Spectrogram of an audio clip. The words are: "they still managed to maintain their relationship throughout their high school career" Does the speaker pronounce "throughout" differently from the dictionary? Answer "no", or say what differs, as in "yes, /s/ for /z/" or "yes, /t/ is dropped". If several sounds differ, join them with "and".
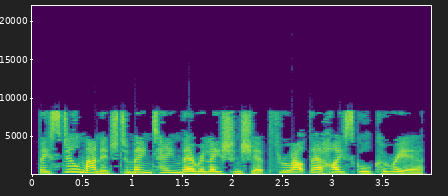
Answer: no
